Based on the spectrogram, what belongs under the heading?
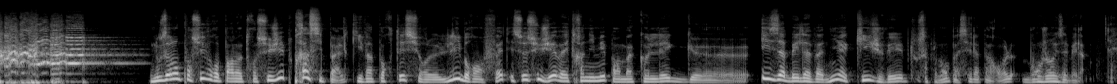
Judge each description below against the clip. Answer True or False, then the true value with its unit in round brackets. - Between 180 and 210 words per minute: True (200 wpm)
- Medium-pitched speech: True (150 Hz)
